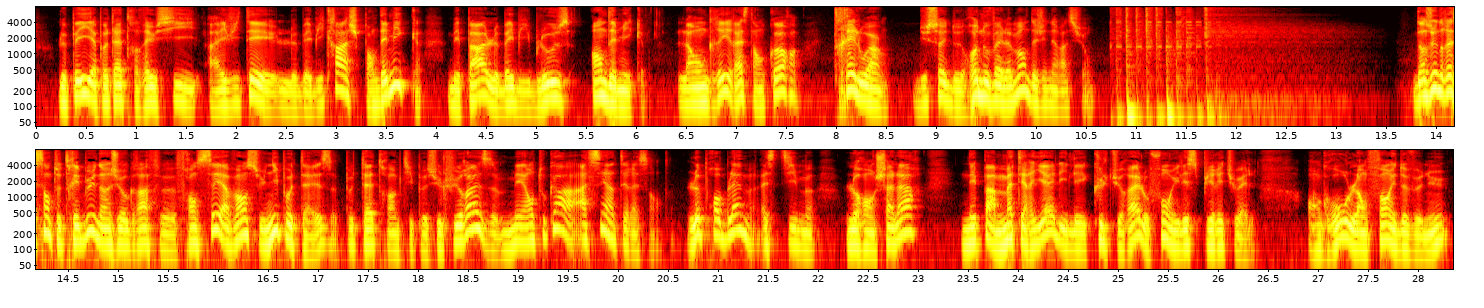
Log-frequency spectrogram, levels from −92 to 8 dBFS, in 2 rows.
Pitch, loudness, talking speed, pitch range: 120 Hz, -15 LUFS, 150 wpm, 105-140 Hz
